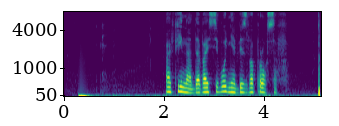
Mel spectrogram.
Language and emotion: Russian, neutral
